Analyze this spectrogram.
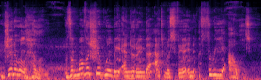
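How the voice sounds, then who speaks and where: A man acts a dutiful alien officer in an audio drama, with a heavily gravelled, crackling voice set a little high. His delivery is formal and deferential, yet it rises and falls freely, over clear music. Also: expressive, moderate pace. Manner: deferential, formal military reporting. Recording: music behind the voice.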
